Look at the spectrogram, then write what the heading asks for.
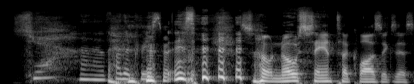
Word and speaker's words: Santa Claus: Santa Claus. This is funny too, because Brits don't even say Santa Claus with a true T because they call him Father Christmas. Yeah, Father Christmas. So no Santa Claus exists.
